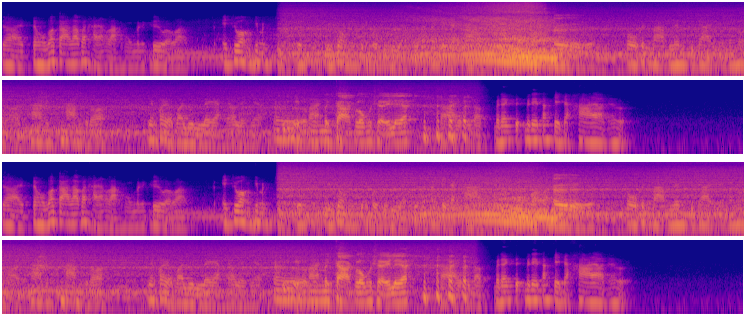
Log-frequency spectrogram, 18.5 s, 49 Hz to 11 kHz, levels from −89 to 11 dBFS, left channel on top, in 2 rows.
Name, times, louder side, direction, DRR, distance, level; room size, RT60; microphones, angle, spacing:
voice 1, 0.0-2.3 2.8-7.1 7.8-10.6 11.1-13.7 14.8-17.1, right 1 dB, 15° right, 10 dB, 0.8 m, -32 dB
sound 1, 1.9-7.3, left 3 dB, 45° left, 0.6 m, -27 dB
sound 2, 3.4-15.2, right 2 dB, 85° right, 2.5 m, -34 dB
voice 2, 6.9-7.4 9.7-9.9 12.7-14.9, right 4 dB, 60° right, 7 dB, 0.8 m, -26 dB
9.3 x 7.1 x 7.4 m, 0.44 s
head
